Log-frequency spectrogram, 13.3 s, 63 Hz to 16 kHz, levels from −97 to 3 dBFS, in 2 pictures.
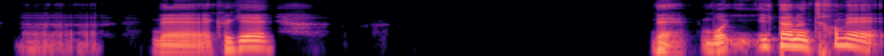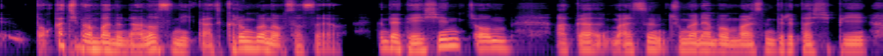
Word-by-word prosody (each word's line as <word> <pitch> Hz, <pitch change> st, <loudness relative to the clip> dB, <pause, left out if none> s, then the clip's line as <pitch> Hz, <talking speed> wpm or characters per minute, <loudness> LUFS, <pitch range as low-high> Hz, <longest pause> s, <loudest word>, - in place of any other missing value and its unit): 아 -, -, -16 dB, 0.7 s
네, 95 Hz, -3 st, +1 dB
그게 145 Hz, +2 st, +3 dB, 2.8 s
네. -, -, +1 dB
뭐 115 Hz, +2 st, +4 dB
이 -, -, -10 dB
일단은 165 Hz, -1 st, +7 dB
처음에 180 Hz, -5 st, +3 dB, 0.3 s
똑같이 185 Hz, -3 st, -1 dB
반반을 125 Hz, -7 st, +1 dB
나눴으니까 100 Hz, -1 st, 0 dB
이제 90 Hz, -, -9 dB
그런 140 Hz, +1 st, 0 dB
건 135 Hz, -5 st, +2 dB
없었어요. 95 Hz, -, -1 dB, 0.4 s
근데 135 Hz, -1 st, -2 dB
대신 125 Hz, +11 st, -1 dB
좀 140 Hz, 0 st, -1 dB, 0.3 s
아까 -, -, -4 dB
말씀 110 Hz, +5 st, -4 dB
중간에 115 Hz, 0 st, -3 dB
1 105 Hz, -, -3 dB
번 105 Hz, -3 st, -2 dB
말씀드렸다시피 105 Hz, 0 st, -5 dB
115 Hz, 240 characters per minute, -25 LUFS, 100-140 Hz, 2.8 s, 일단은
